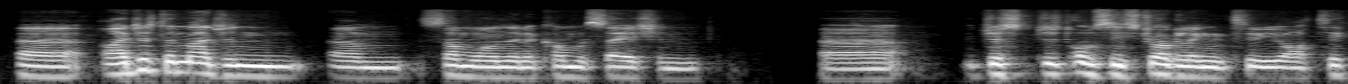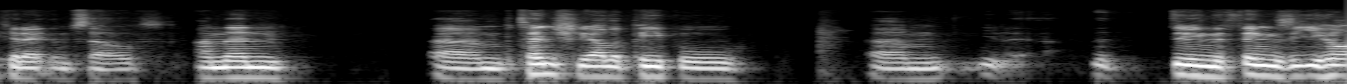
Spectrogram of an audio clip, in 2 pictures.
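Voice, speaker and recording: A man in a casual conversation, thinking aloud with frequent hesitations and soft laughs. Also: medium pitch.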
